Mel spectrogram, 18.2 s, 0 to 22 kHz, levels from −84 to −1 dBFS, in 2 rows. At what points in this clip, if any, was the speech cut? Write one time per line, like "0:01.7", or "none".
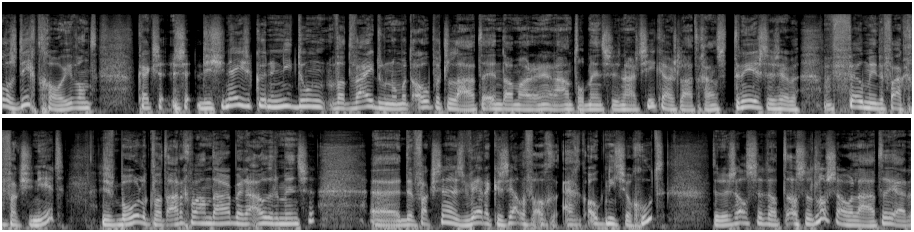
0:08.2
0:16.2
